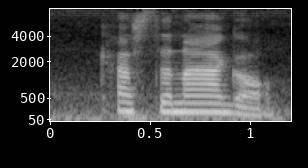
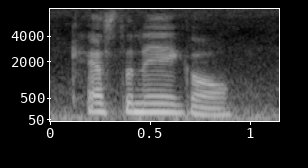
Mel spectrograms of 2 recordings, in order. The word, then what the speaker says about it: Castagno: It's also, and I always say the name wrong, but I'm going to try again, Ralph Castanego. Castagno. Castagno. Castagno.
